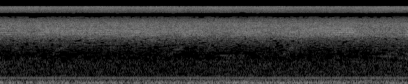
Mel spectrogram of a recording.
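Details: Brief burst of a summer cicada chorus at Shakujii Park, Tokyo: a constant, hissing high-pitched drone from numerous insects, with a faint low hum beneath.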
